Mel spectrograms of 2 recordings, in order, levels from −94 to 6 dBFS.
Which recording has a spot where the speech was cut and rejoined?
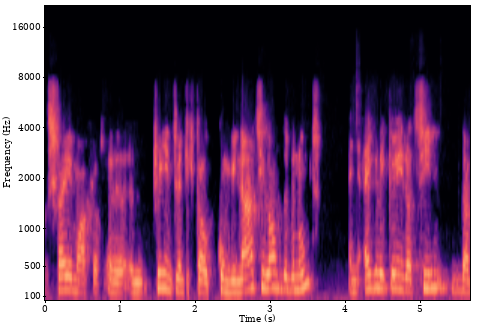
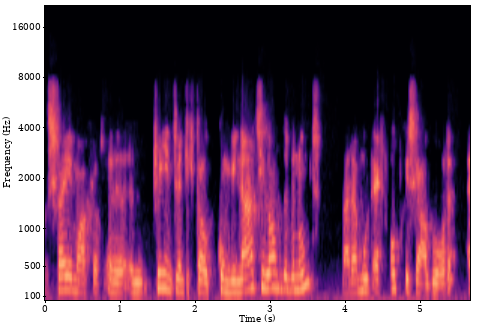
second; 1 cut; at 3.9 s

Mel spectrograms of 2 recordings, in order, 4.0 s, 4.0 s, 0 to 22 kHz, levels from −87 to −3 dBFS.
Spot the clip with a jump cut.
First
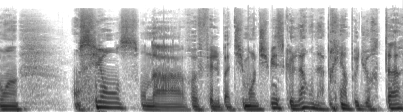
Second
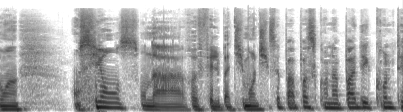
second; 1 cut; at 2.7 s

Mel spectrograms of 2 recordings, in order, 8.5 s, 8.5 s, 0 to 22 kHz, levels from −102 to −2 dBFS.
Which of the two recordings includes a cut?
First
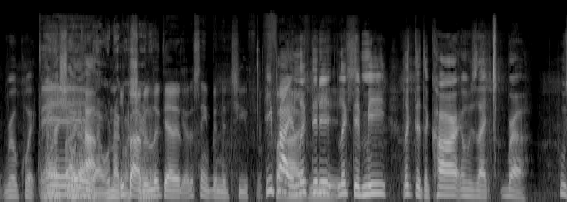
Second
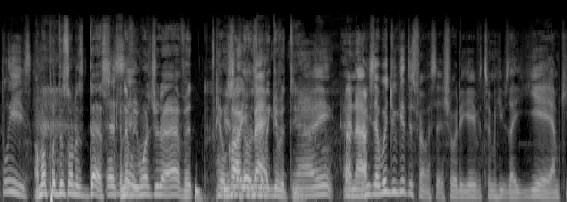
first; 1 cut; at 2.7 s

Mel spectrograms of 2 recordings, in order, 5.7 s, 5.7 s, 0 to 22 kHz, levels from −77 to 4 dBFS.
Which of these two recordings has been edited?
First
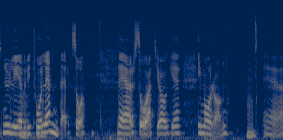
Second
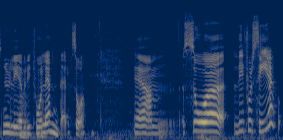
first; 2 cuts; at 2.3 s, 3.9 s

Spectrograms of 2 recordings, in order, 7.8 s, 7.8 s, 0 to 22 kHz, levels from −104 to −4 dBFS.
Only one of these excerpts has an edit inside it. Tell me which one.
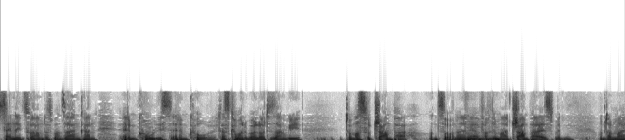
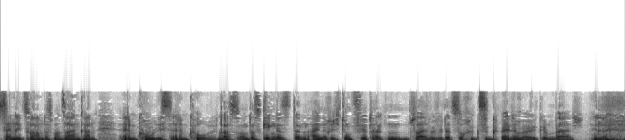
second; 1 cut; at 2.7 s

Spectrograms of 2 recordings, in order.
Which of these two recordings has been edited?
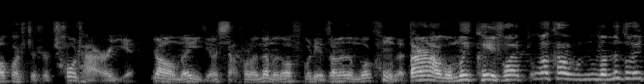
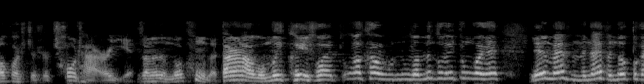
second; 1 cut; at 1.4 s

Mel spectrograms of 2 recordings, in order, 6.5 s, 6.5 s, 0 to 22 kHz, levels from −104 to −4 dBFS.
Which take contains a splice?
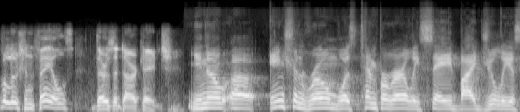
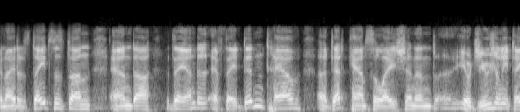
first; 1 cut; at 2.3 s

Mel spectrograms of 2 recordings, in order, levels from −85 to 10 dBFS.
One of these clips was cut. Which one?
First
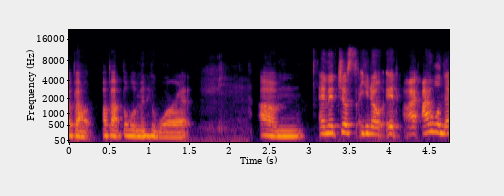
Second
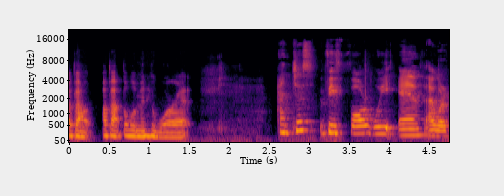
first; 2 cuts; at 2.2 s, 3.6 s

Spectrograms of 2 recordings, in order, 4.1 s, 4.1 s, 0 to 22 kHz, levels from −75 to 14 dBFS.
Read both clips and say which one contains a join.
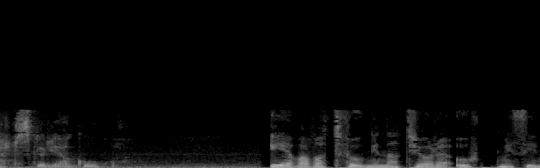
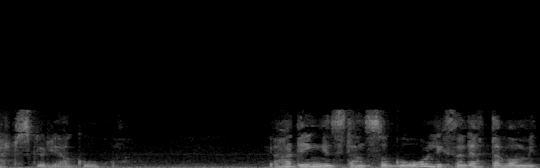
first; 1 cut; at 1.9 s

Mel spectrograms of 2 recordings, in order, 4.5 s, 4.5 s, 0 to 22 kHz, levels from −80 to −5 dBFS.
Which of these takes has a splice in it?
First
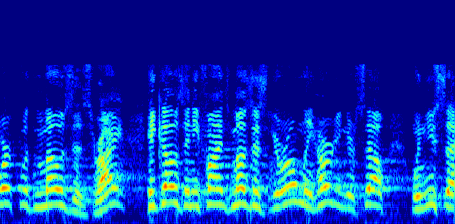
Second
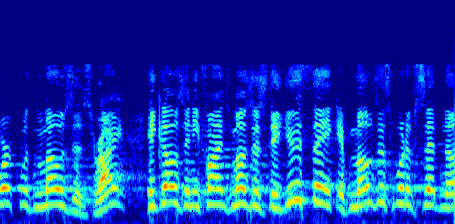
first; 1 cut; at 2.7 s

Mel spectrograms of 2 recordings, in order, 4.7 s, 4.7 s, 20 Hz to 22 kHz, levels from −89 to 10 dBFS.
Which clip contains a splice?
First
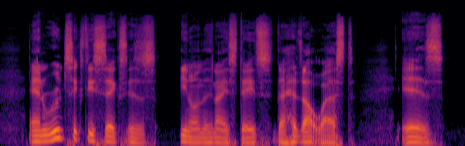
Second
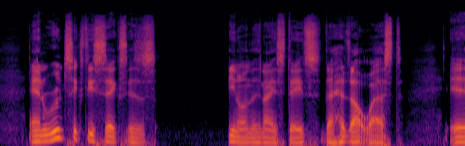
first; 1 cut; at 1.7 s

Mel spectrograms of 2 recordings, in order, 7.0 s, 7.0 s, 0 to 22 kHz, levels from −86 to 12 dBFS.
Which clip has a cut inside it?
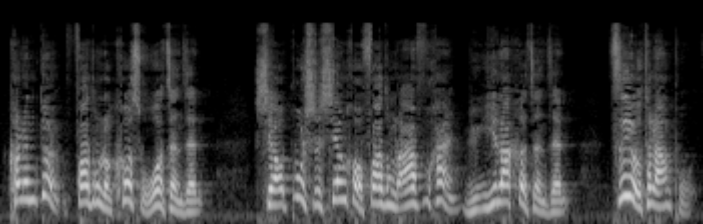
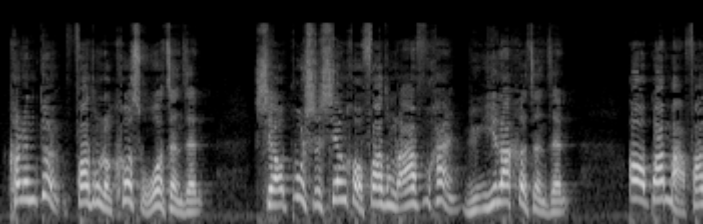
first; 1 cut; at 5.9 s

